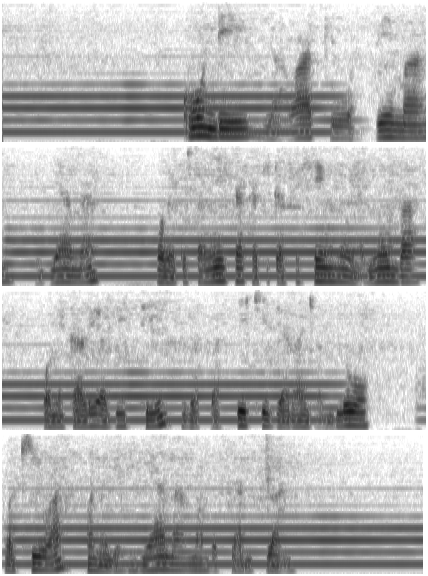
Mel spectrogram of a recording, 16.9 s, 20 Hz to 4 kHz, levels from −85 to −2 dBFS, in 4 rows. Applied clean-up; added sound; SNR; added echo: none; Wind instrument, woodwind instrument; 5 dB; none.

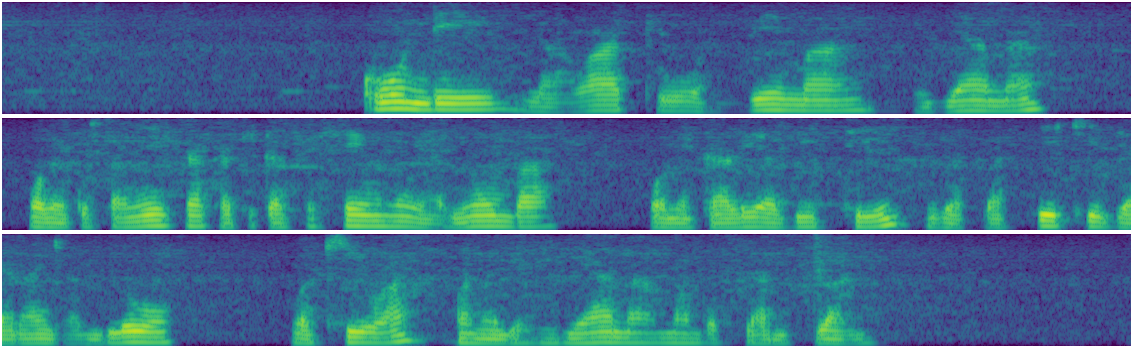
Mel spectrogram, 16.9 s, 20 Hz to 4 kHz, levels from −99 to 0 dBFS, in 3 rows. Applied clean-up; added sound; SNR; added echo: none; none; none; none.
